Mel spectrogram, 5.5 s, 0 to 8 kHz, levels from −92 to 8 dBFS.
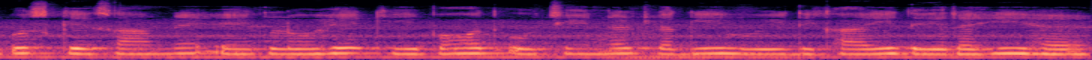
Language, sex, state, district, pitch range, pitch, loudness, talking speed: Hindi, female, Uttar Pradesh, Lucknow, 205-225 Hz, 215 Hz, -16 LUFS, 155 wpm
